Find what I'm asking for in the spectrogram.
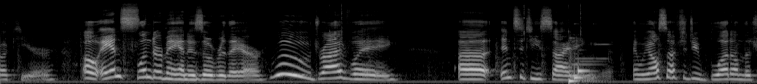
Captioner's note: notification Boop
